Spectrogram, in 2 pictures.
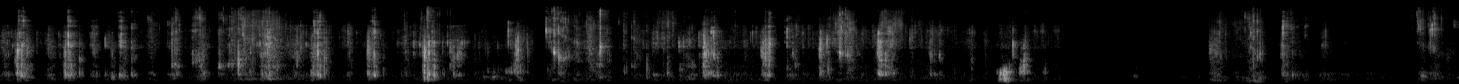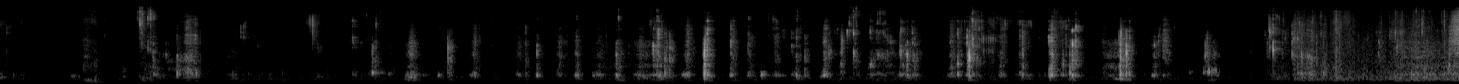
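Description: Close-miked biting and chewing of a crumb-topped Krispy Kreme glazed doughnut: a rapid run of small crunches and mouth clicks. They stop for about a second and a half a third of the way in, then resume more sparsely and grow denser again near the end.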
